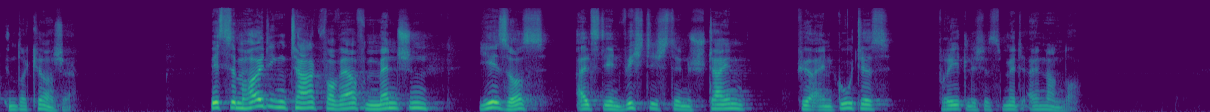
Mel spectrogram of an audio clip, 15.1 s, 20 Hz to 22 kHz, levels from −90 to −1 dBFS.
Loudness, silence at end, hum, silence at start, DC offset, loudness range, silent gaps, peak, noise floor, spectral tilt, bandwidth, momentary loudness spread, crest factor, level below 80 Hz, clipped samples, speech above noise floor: -36 LUFS; 1.75 s; none; 0.05 s; under 0.1%; 11 LU; none; -16 dBFS; -80 dBFS; -5 dB/octave; 16 kHz; 15 LU; 20 dB; -80 dBFS; under 0.1%; 45 dB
